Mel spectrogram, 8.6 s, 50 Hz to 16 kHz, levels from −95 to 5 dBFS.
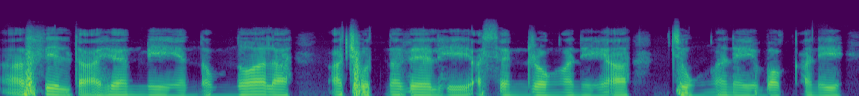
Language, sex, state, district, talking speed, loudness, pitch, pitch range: Mizo, male, Mizoram, Aizawl, 165 wpm, -21 LUFS, 100 Hz, 95-105 Hz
